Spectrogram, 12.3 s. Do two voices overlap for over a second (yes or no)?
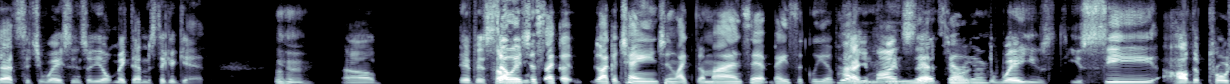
yes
